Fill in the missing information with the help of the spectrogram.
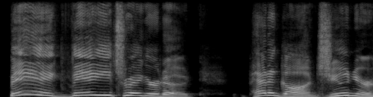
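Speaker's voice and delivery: high, slow, stretched hype call; excited call. Real, not acted. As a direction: sell the big hit. Big move in live commentary.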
